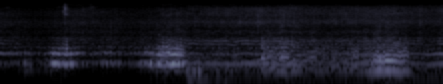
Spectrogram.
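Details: Hornet near wasps and honey bees in the Eifel: a wavering, continuous wing hum that repeatedly swells into louder buzzing surges, about every second, over a low background rumble.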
